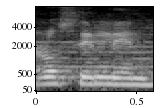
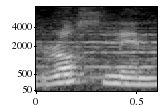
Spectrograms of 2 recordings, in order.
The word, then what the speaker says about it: Roseline: hi Roseline Ros not Roseline rosin right H not Roseline yeah it's supposedly be rosin that's how you pronounce and also shout out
